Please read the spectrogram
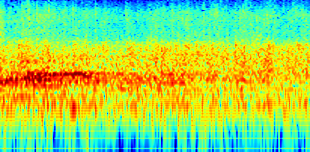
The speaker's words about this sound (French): Et on les accueille, comme il se doit, avec de chaleureux applaudissements.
